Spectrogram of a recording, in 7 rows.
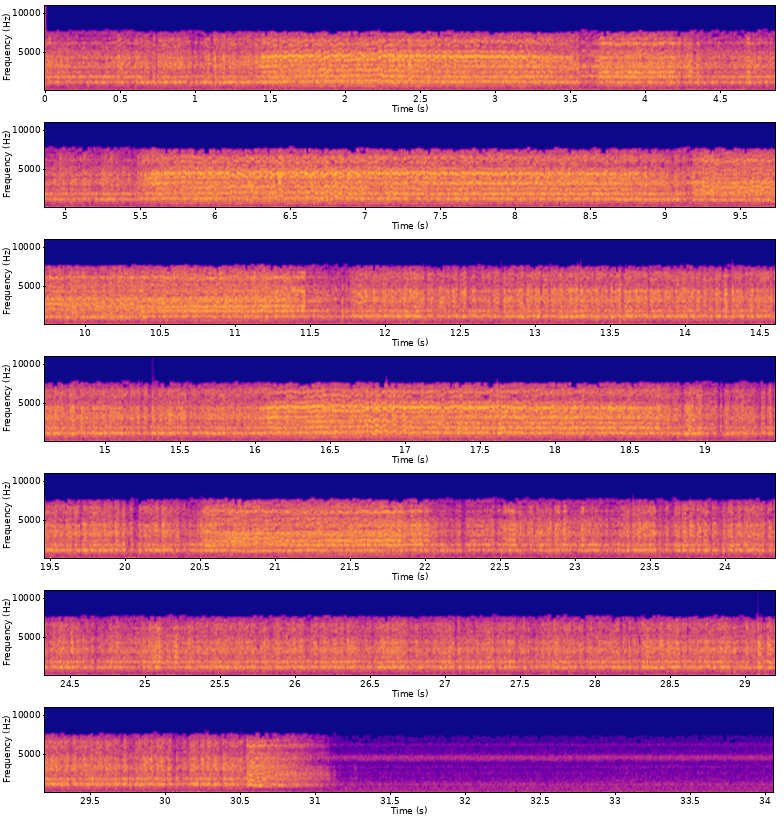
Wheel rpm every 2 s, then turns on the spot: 160, 160, 160, 160, 160, 160, 160, 160, 160, 160, 160, 160, 160, 160, 160, 80, 0.
none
